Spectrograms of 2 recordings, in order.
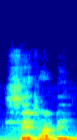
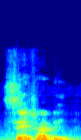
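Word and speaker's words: Saturday: এখন আসো তাহলে দেখো এই যে স্যাটারডে, কি স্যাটারডে, দেখো এই আর উচ্চারণ কিন্তু হয় নাই স্যাটারডে।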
